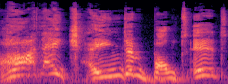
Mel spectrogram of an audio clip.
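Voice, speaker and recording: A loud, raspy, female-sounding put-on character voice comes out robotic and at an extremely high pitch for a woman. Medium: read story. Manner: commanding, shouting.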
